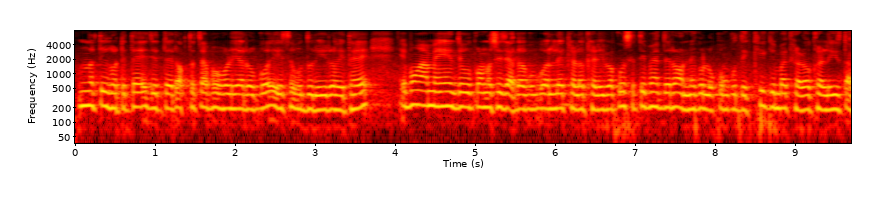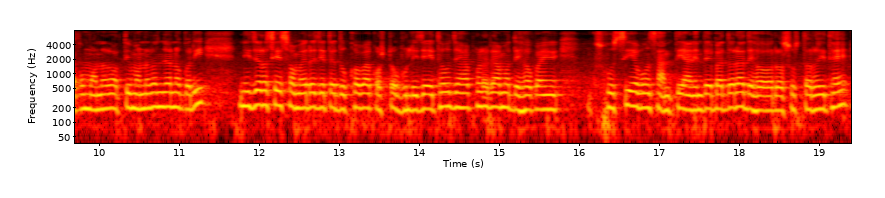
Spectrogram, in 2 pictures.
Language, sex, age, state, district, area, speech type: Odia, female, 45-60, Odisha, Jajpur, rural, spontaneous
